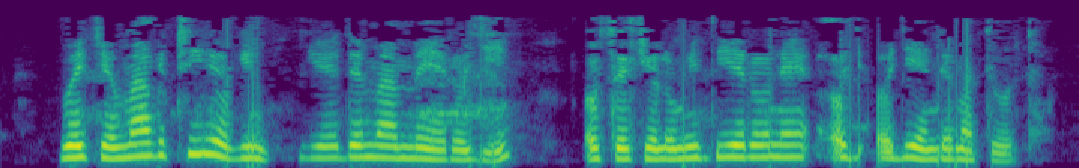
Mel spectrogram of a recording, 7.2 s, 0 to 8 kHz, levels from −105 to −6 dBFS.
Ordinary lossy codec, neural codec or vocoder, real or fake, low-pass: MP3, 24 kbps; vocoder, 24 kHz, 100 mel bands, Vocos; fake; 7.2 kHz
